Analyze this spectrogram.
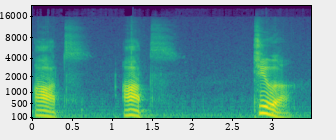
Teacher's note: final R and the medial R between a vowel and a consonant are silent. Final R and the medial R are silent.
